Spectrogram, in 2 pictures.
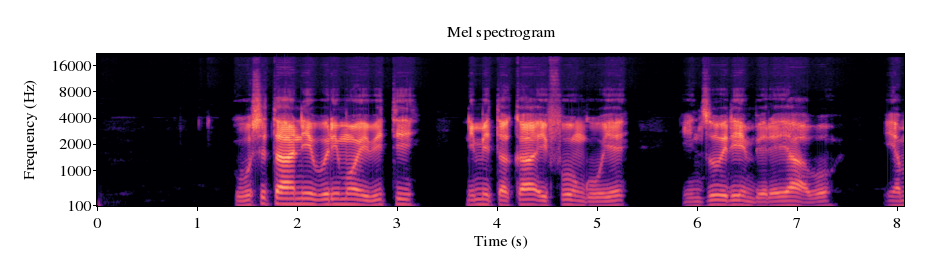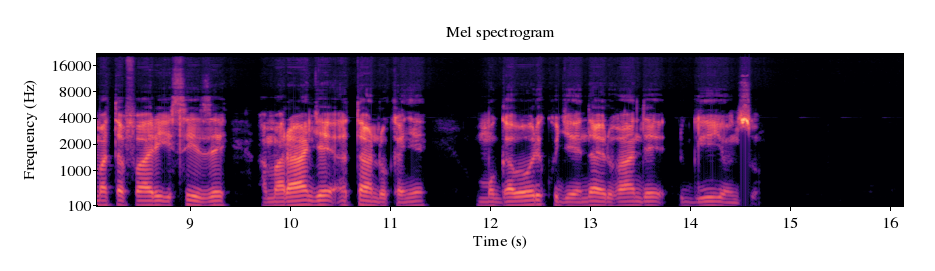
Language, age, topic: Kinyarwanda, 18-24, finance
